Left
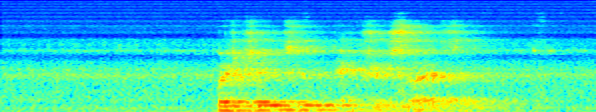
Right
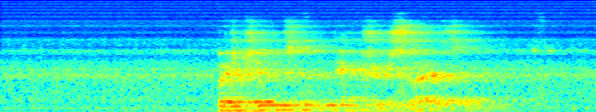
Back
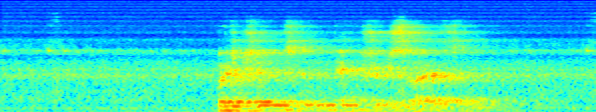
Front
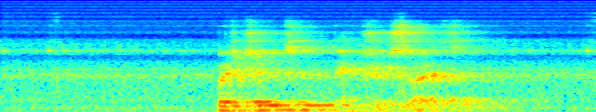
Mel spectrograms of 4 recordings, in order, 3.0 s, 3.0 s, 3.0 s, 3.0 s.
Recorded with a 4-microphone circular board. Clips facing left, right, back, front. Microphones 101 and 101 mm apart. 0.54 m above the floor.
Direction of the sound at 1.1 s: 35° left.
